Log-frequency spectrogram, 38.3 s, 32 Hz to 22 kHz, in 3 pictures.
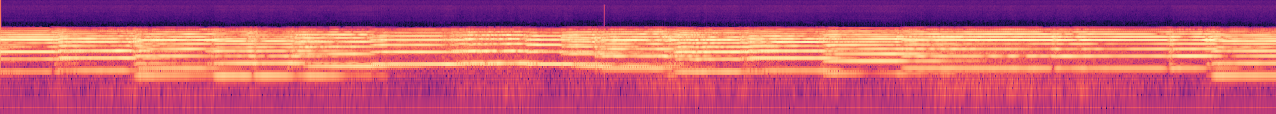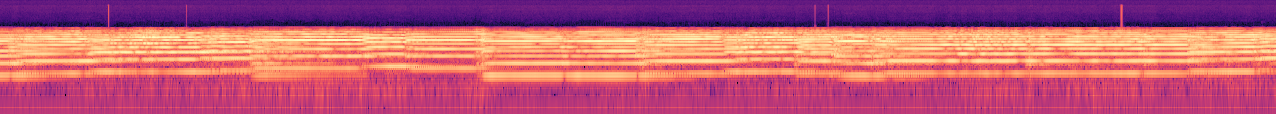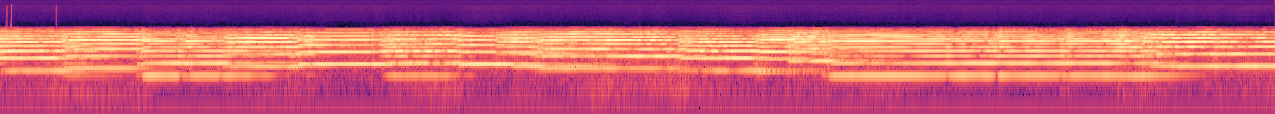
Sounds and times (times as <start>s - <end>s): Violin, fiddle: 0.0s - 38.2s.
